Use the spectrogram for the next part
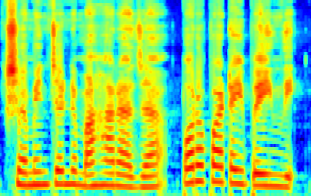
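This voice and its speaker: A woman's voice: on the high side, fairly quick, a little mellow, smooth, lightly acted. A woman voicing a meek, hungry male army commander who speaks timidly and apologetically in a storybook.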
